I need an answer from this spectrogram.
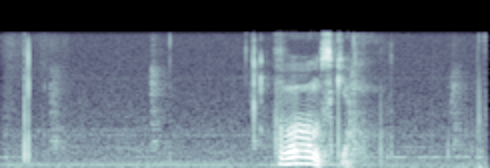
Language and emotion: Russian, sad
